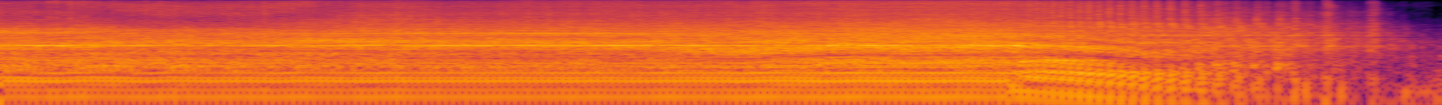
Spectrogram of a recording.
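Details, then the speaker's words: Petrol pressure washer after internal repair of suspected unloader valve fault (previously engine stopped immediately at shutdown, pressure not released): steady, even drone then smooth, gradual spin-down as it should; normal run and shutdown. "that's the way it's supposed to shut down if you remember before kind of shut down and just immediately stopped"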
